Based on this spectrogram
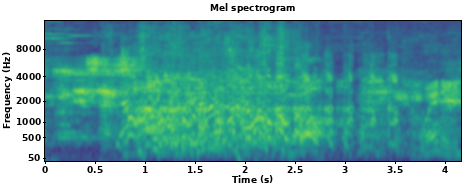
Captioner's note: tries not to laugh but fails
